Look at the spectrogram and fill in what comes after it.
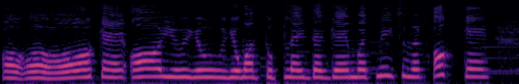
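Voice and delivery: put-on angry Filipino voice. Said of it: "when my mom gets that way".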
